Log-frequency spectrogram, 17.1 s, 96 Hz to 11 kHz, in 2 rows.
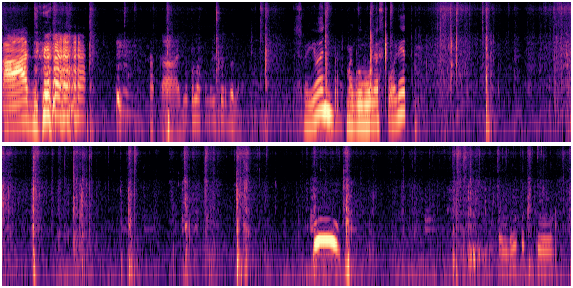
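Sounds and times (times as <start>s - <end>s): digging knocks and scrapes: 2.3s - 17.0s
rising and falling ooh call: 13.2s - 13.7s.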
